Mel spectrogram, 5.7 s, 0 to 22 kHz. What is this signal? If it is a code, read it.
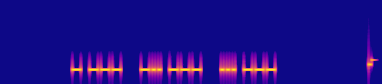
Morse code, heard as a keyed tone, about 28 wpm, 700 Hz. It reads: TO DO SO
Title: Sets of 3 Words 28wpm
